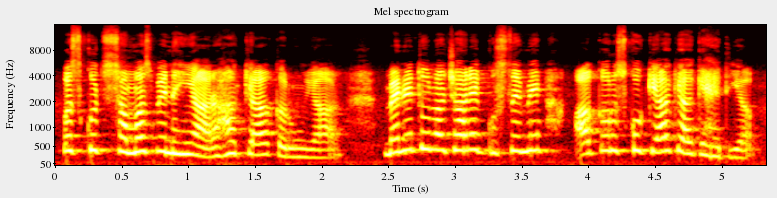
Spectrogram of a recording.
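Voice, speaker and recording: A woman's voice: extremely high pitch, a little fast, exaggerated voice. A woman voicing a stern proud young husband. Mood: troubled. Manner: curt, flat and harsh.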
